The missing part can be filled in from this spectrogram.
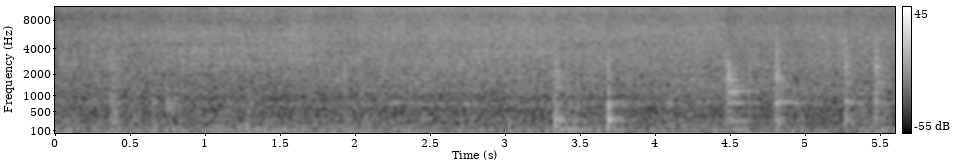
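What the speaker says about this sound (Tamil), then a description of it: "தக்காளி கொஞ்சம் வதக்கட்டும் ஒரு அஞ்சு நிமிஷம்" Tomatoes sautéing in a pan for Mayavaram-style thalcha, a loud continuous sizzle and hiss with spoon scrapes and clinks growing more frequent toward the end, no voices.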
